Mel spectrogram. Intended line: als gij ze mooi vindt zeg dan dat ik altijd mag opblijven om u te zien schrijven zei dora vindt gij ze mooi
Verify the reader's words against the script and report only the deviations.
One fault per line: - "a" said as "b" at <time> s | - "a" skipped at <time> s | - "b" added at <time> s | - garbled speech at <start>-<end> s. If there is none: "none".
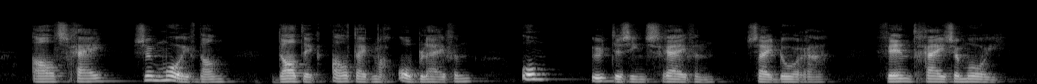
- "vindt zeg" skipped at 1.9 s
